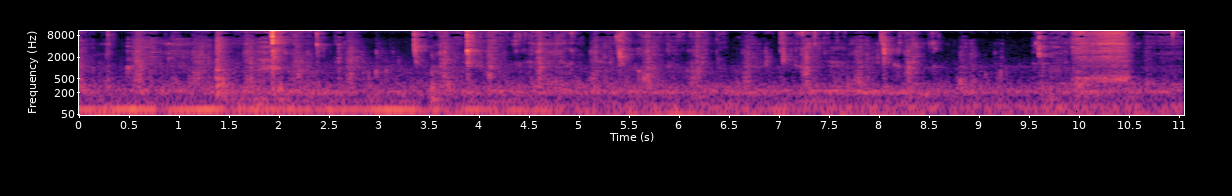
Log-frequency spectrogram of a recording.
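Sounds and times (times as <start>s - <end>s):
wet chewing: 0.0s - 11.0s.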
